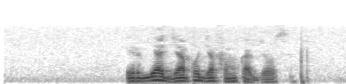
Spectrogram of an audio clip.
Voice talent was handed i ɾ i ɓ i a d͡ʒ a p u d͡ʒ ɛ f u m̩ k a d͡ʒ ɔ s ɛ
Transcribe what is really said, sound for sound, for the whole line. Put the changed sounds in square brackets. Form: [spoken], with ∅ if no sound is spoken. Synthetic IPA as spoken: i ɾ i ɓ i a d͡ʒ a p [ɔ] d͡ʒ [a] f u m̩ k a d͡ʒ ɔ s ɛ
